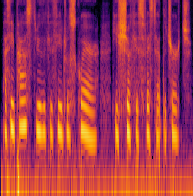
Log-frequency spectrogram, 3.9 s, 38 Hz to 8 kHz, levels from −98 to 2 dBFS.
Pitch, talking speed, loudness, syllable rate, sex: 210 Hz, 215 wpm, -18 LUFS, 5.2 syllables/s, female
